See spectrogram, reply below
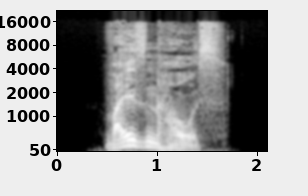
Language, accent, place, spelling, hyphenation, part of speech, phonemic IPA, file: German, Germany, Berlin, Waisenhaus, Wai‧sen‧haus, noun, /ˈvaɪ̯zn̩ˌhaʊ̯s/, De-Waisenhaus.ogg
- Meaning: orphanage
